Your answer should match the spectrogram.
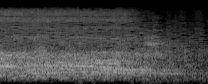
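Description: A long, steady, snake-like hiss that fades out near the end.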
